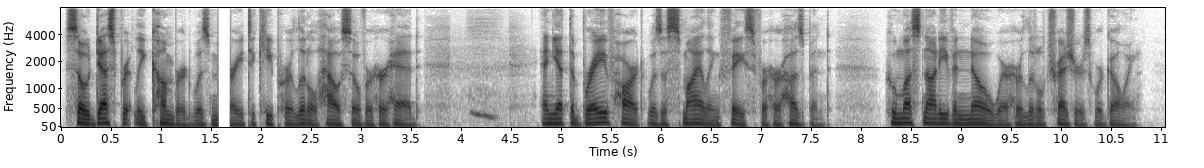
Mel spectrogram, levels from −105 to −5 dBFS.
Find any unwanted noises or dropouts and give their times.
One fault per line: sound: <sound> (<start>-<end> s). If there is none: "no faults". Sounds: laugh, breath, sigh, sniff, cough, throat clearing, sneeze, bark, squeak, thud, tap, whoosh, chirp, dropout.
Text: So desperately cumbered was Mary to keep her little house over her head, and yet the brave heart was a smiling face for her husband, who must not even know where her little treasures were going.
sound: dropout (1.6-1.7 s)
sound: sniff (4.0-4.5 s)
